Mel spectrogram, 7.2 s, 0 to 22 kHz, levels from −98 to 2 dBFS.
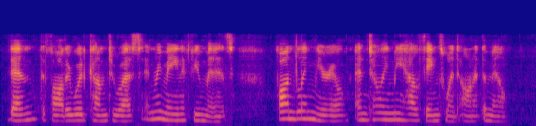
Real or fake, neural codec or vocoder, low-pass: fake; codec, 16 kHz, 4.8 kbps, FACodec; 7.2 kHz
